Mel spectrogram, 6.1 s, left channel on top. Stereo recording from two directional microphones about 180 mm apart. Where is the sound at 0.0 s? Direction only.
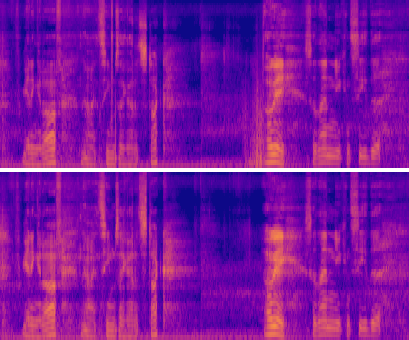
15° left (ahead or behind).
